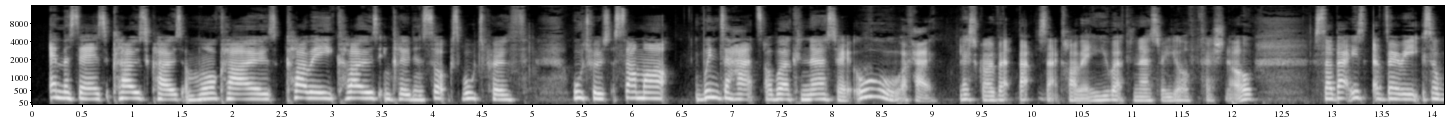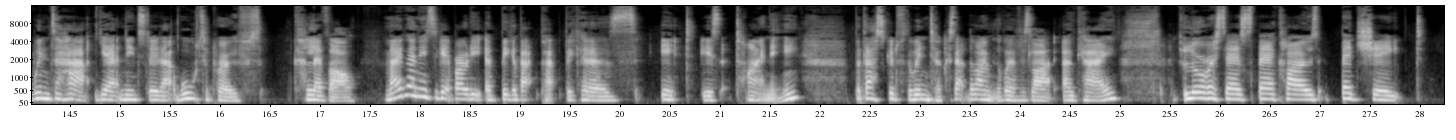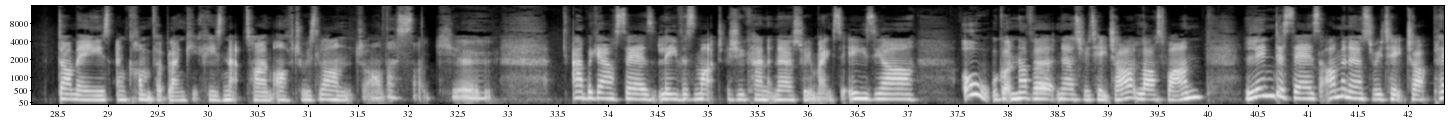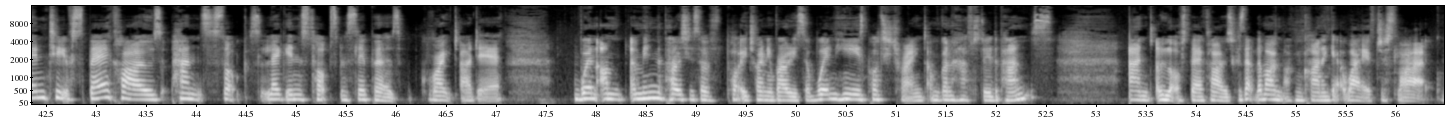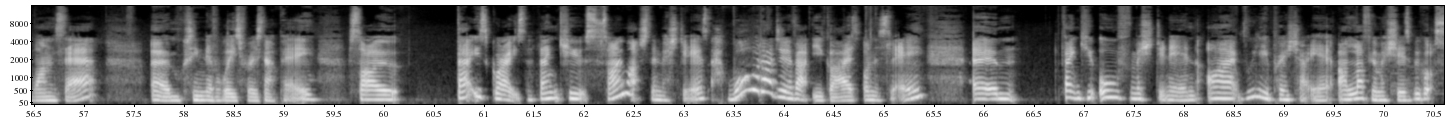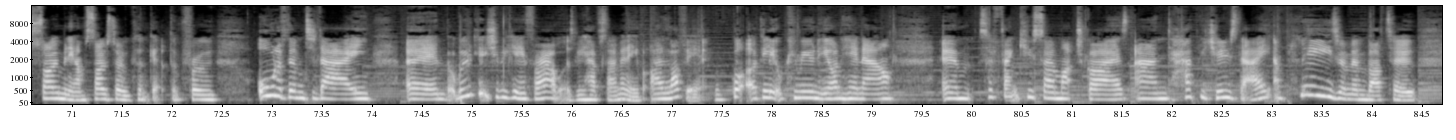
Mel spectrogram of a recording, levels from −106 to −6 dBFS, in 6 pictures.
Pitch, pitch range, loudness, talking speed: 190 Hz, 165-215 Hz, -20 LUFS, 195 wpm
